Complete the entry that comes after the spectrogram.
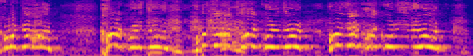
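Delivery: very high-pitched, hammed-up frantic cries; mock a panicked Lois, racing through the repeats; acted Lois panic. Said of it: "And she's like".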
